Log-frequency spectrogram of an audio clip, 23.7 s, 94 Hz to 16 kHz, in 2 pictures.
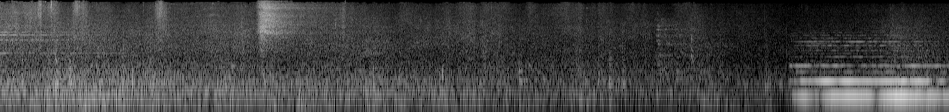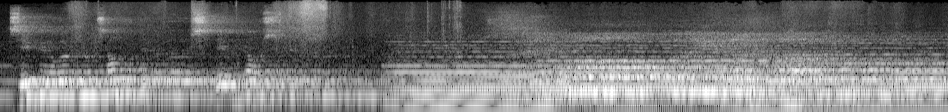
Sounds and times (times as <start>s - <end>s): Chant: 9.9s - 23.7s
Choir: 17.8s - 23.7s.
